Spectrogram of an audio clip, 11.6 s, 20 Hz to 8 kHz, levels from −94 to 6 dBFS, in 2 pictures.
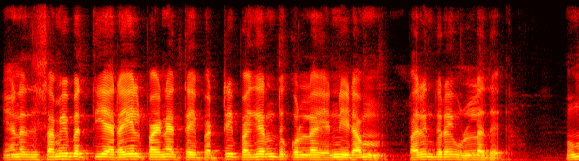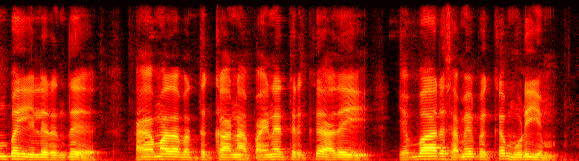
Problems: none marked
